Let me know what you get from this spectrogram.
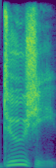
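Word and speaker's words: Doogee: the phones from a company called do G or I think that's how we're supposed to pronounce it do oh gee EE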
